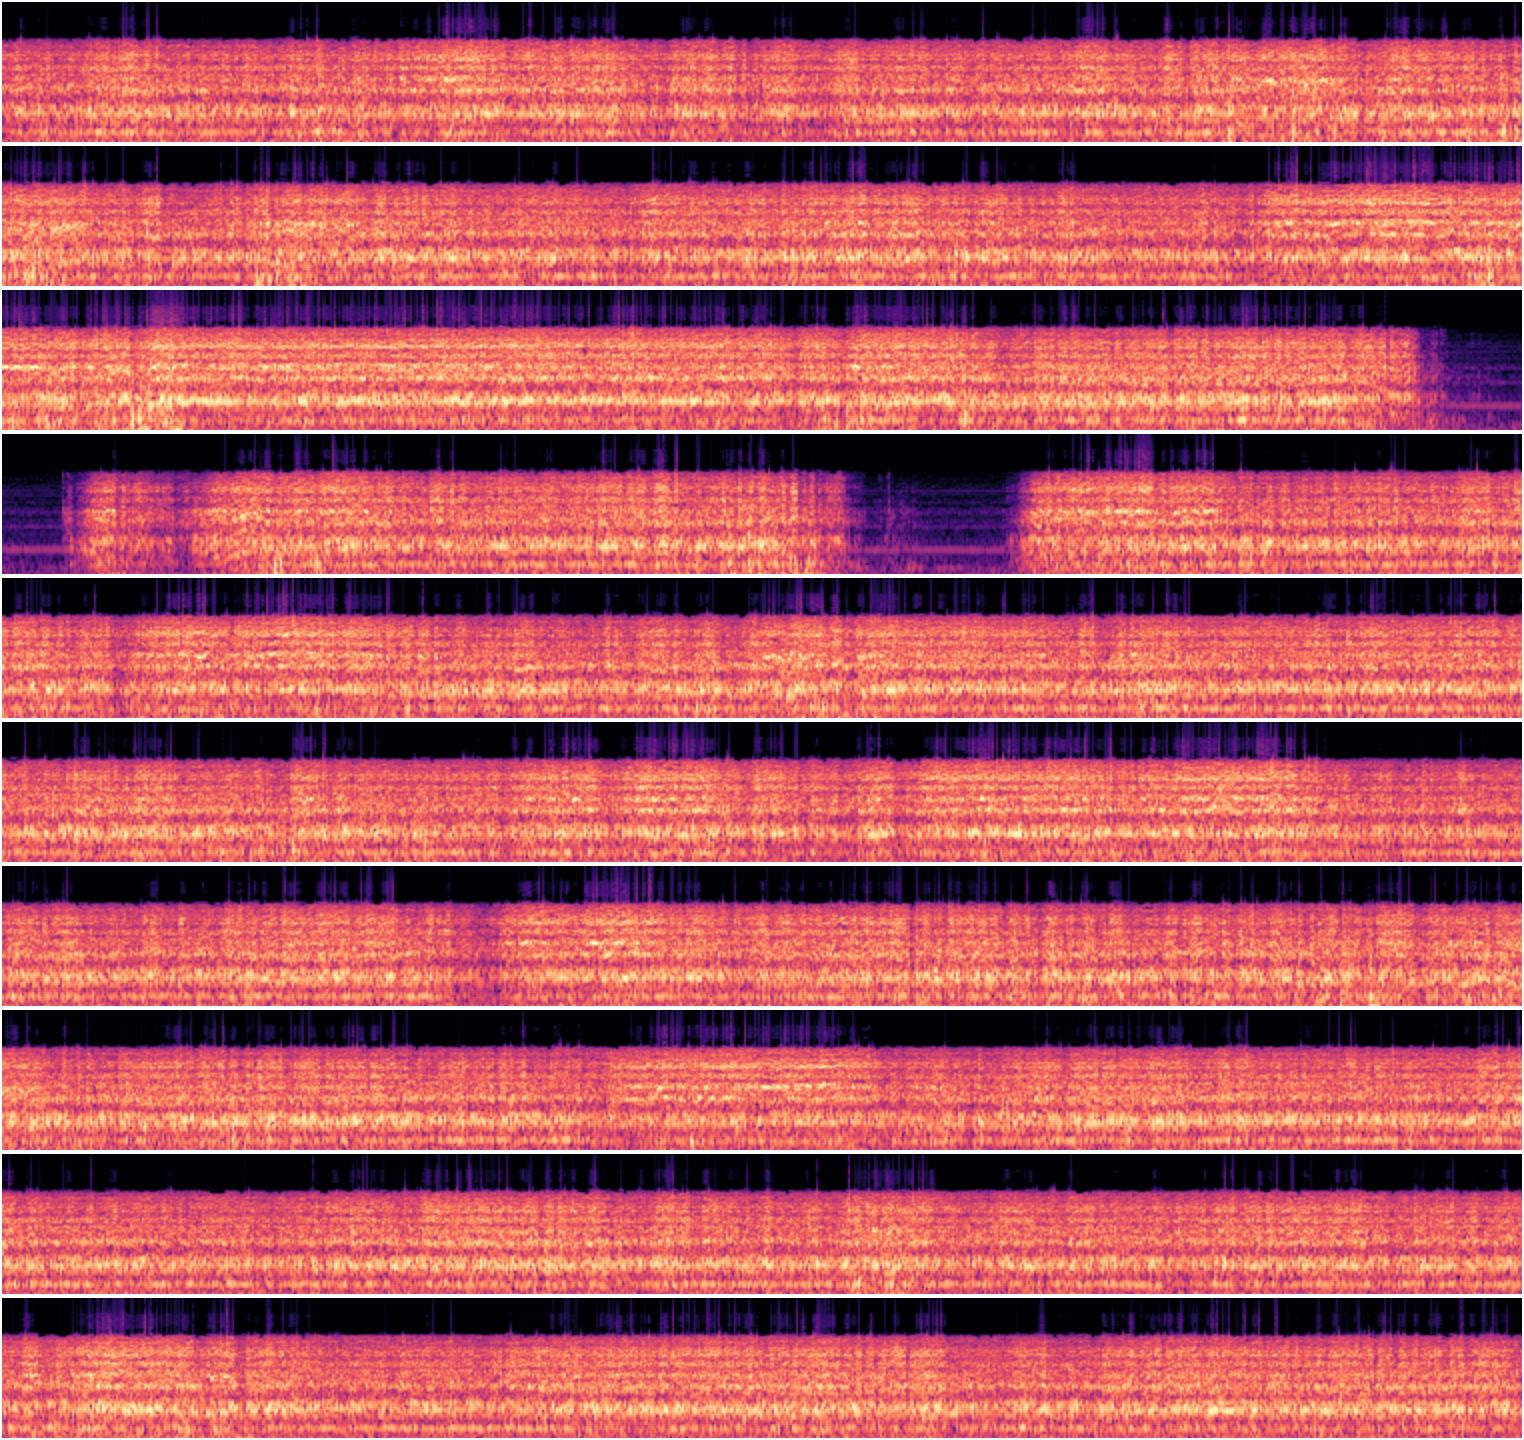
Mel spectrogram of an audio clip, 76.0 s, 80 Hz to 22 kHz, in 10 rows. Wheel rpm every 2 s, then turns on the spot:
230, 230, 230, 220, 210, 240, 230, 210, 210, 230, 210, 50, 200, 110, 200, 220, 220, 230, 230, 230, 230, 230, 220, 220, 220, 210, 210, 220, 220, 220, 230, 230, 240, 230, 230, 230, 210, 210.
none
